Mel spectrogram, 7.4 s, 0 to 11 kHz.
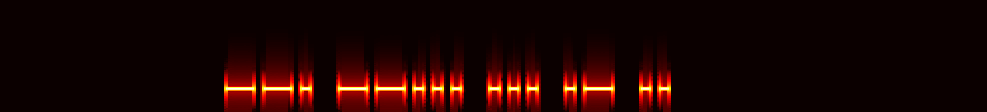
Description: Morse code, heard as a keyed tone, about 17 wpm, 700 Hz. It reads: G7SAI
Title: DXCC-100 Call Signs - 5 Characters - 17wpm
